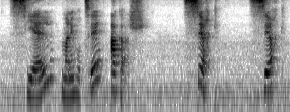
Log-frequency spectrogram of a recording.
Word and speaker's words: ciel: সো সির পরে যদি ই আই বা ওয়াই থাকে তখন সিটার উচ্চারণ হবে অ্যাস এর মতো।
